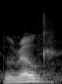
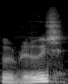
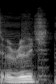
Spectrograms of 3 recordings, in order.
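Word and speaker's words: Urouge: supernova in the manga oh well or op07 urog oh crap I just found out he's pronounced uruj but the translation that I downloaded spelled it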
